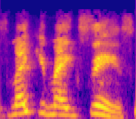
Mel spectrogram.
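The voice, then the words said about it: Put-on spicy white-person voice. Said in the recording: “in my spicy white voice,”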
